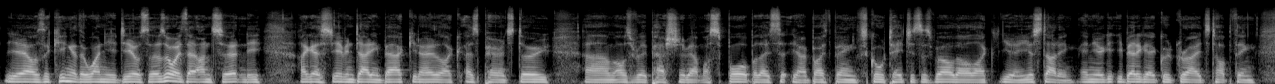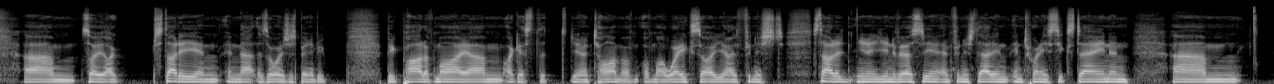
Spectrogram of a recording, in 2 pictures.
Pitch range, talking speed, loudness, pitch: 110-120 Hz, 250 wpm, -19 LUFS, 115 Hz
